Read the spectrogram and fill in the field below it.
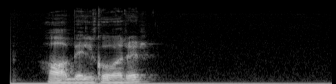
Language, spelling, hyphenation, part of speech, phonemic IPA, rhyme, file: Norwegian Bokmål, abildgårder, ab‧ild‧gård‧er, noun, /ˈɑːbɪlɡoːrər/, -ər, Nb-abildgårder.ogg
- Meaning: indefinite plural of abildgård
